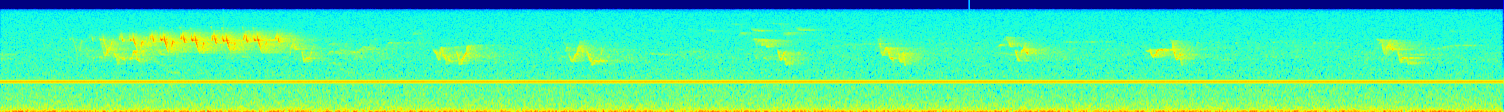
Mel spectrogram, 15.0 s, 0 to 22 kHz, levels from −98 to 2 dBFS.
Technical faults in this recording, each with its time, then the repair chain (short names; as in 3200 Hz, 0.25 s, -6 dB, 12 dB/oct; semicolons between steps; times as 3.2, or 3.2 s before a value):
tone 1100 Hz -28 dBFS
9.7 pop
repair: de-click; notch 1100 Hz, Q 30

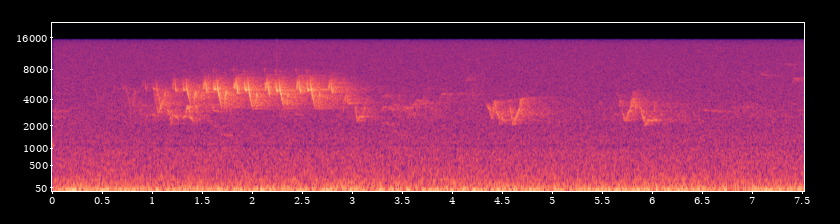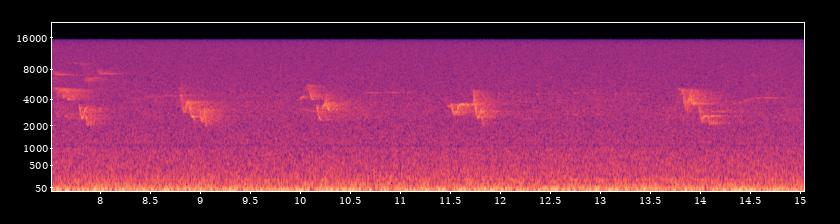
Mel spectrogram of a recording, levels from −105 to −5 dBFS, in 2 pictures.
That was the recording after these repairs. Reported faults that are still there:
none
